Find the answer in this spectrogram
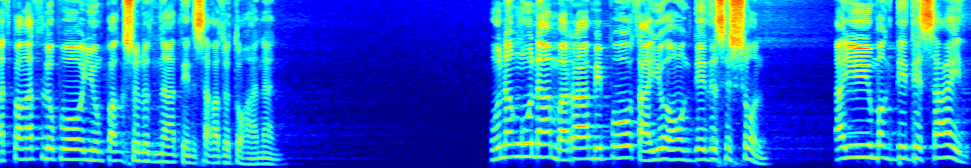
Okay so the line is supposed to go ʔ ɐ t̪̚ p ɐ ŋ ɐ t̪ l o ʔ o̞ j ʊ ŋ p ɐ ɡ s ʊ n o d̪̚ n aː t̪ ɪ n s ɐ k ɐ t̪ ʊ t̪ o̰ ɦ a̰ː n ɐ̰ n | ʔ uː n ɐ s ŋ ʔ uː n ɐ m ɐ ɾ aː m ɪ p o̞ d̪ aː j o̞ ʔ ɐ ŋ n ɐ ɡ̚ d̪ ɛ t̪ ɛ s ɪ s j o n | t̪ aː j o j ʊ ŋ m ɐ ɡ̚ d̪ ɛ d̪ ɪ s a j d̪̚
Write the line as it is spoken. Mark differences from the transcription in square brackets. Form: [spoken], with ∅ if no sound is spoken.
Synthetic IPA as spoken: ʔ ɐ t̪̚ p ɐ ŋ ɐ t̪ l o [p] o̞ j ʊ ŋ p ɐ ɡ s ʊ n o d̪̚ n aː t̪ ɪ n s ɐ k ɐ t̪ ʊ t̪ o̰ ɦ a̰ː n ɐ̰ n | ʔ uː n ɐ [∅] ŋ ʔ uː n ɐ m ɐ ɾ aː m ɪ p o̞ [t̪] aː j o̞ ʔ ɐ ŋ [m] ɐ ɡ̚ d̪ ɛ [d̪] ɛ s ɪ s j o n | t̪ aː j o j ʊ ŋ m ɐ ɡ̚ d̪ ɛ d̪ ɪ s a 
